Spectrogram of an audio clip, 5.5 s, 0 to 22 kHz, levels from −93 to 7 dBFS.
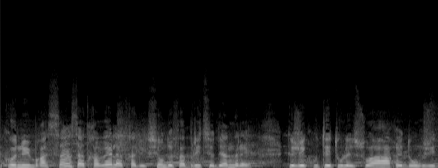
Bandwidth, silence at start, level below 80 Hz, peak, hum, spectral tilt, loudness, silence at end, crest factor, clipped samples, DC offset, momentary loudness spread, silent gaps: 8.4 kHz; 0 s; under -90 dBFS; -16 dBFS; none; -5.5 dB/octave; -32 LUFS; 0 s; 16 dB; under 0.1%; under 0.1%; 7 LU; none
